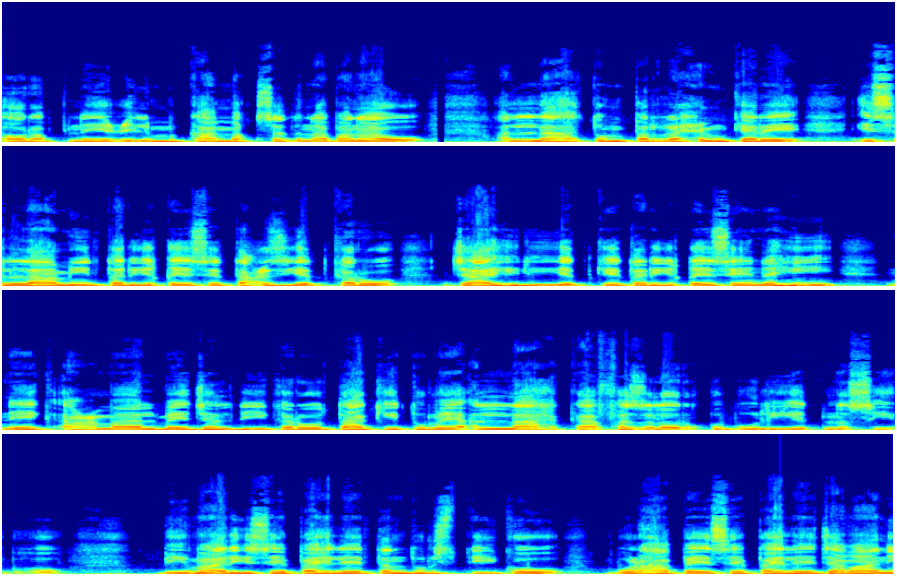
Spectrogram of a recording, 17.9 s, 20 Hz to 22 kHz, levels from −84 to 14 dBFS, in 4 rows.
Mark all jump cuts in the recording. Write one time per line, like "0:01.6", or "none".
0:02.2

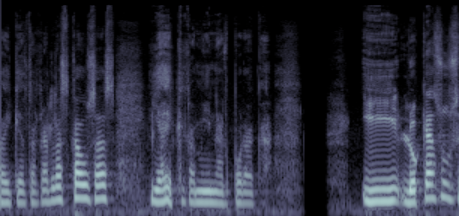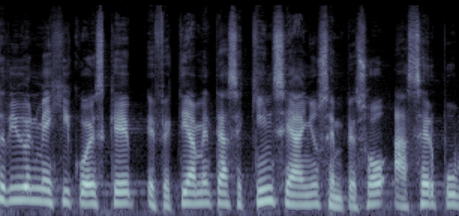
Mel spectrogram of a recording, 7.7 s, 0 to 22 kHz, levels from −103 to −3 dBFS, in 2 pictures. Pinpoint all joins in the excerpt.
0:02.5

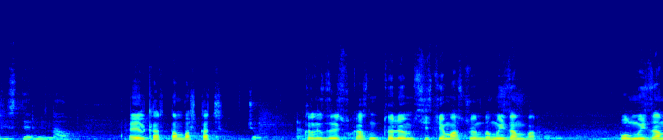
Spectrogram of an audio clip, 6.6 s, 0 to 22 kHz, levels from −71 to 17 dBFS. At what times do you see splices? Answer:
0:03.0

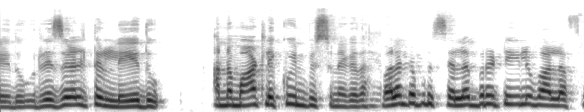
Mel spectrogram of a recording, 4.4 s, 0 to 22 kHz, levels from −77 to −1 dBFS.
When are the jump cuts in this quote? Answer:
0:02.8

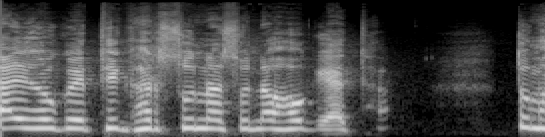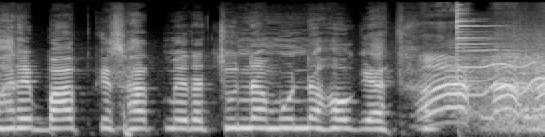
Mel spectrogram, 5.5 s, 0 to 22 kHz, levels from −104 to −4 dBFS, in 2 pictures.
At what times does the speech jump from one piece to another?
none

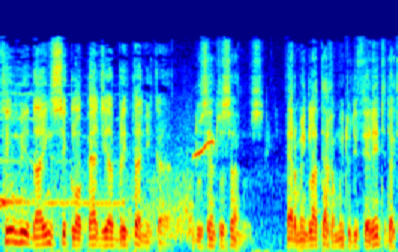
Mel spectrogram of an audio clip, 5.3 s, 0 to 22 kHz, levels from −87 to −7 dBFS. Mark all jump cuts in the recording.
none

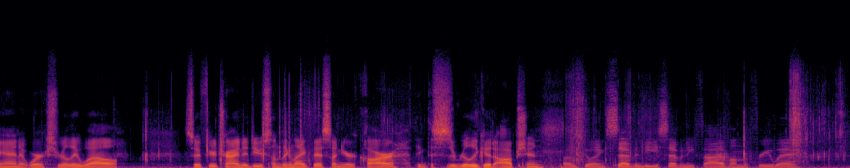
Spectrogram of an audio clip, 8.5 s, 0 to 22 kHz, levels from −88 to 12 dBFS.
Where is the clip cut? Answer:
0:01.3
0:05.6

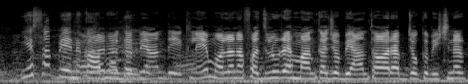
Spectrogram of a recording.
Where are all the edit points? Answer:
none

